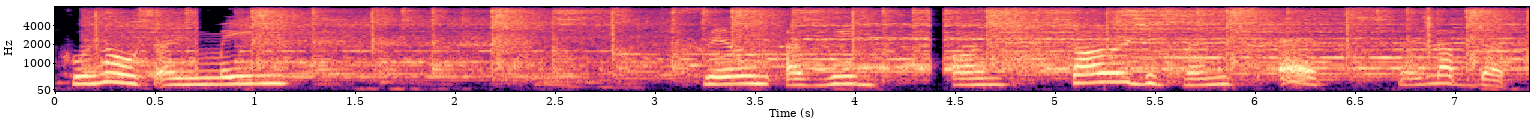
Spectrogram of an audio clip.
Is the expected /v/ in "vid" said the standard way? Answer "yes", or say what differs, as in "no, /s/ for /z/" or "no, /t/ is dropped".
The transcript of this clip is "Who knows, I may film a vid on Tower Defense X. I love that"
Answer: no, /w/ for /v/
